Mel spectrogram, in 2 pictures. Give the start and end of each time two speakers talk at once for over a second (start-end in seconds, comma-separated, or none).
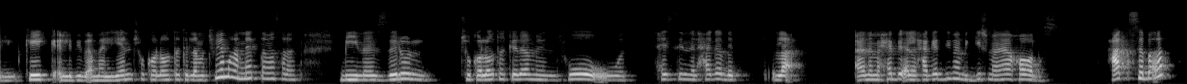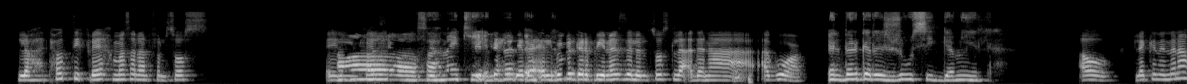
15.2-17.2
